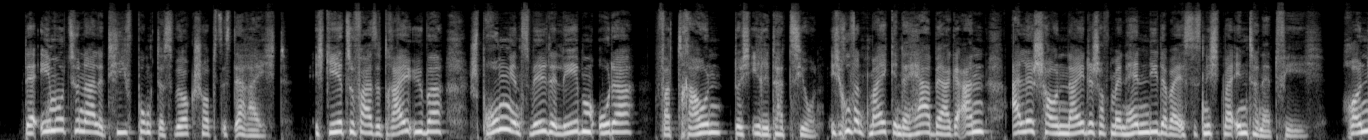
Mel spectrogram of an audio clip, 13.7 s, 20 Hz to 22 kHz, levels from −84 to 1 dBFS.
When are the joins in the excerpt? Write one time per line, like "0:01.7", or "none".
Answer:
0:08.2
0:08.5

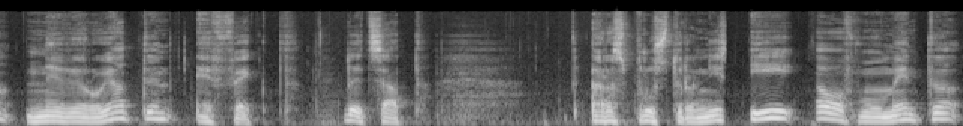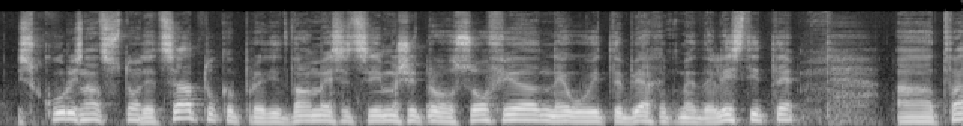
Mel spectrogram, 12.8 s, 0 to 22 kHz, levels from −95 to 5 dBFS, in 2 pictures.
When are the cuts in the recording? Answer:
0:02.3
0:04.8
0:05.4
0:06.5
0:06.9
0:07.3
0:09.3
0:10.8

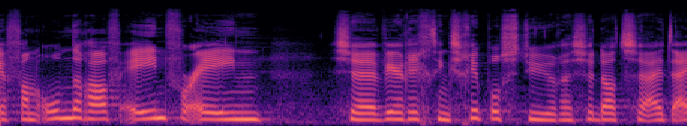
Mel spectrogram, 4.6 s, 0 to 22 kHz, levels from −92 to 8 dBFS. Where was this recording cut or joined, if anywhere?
none

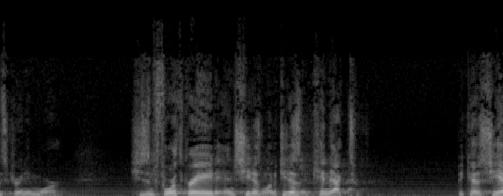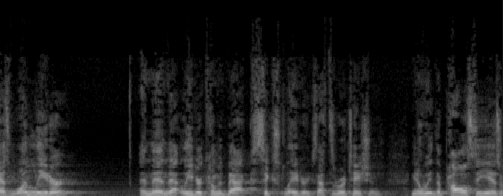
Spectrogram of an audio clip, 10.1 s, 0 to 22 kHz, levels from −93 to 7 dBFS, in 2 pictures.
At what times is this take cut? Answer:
0:02.8
0:07.9

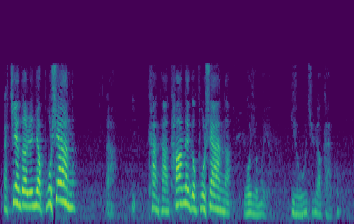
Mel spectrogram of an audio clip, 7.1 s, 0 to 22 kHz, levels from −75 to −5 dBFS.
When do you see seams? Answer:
0:02.9
0:05.7

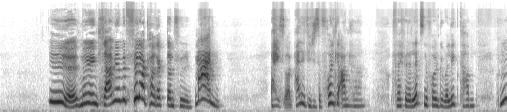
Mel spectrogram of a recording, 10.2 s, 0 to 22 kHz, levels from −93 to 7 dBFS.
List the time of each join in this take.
none

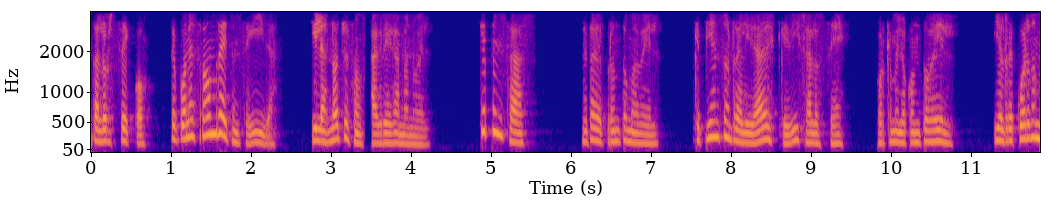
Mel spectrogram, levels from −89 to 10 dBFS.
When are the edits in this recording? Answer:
0:01.4
0:01.7
0:03.4
0:06.2
0:07.5
0:08.6
0:08.9

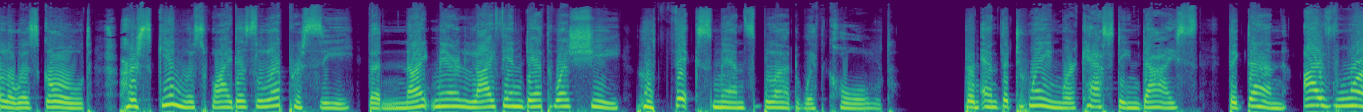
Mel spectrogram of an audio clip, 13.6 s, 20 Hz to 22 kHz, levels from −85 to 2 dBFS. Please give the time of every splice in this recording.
0:03.6
0:09.7
0:12.4

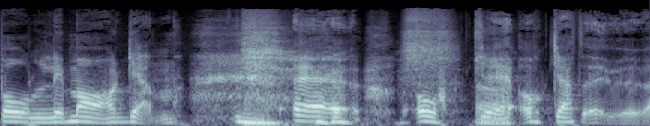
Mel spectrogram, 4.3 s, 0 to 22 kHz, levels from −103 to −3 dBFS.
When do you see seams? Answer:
none

